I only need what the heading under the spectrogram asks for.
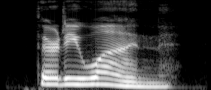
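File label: "thirty one", English, female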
